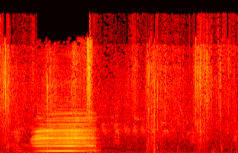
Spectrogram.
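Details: A cow on a lush green meadow, searching for food among the herd, gives a single rich, harmonic moo lasting under a second, followed by soft outdoor ambience and a few sharp clicks.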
